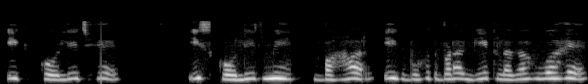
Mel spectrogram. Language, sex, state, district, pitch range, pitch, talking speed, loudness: Hindi, female, Uttar Pradesh, Etah, 235-275 Hz, 255 Hz, 145 wpm, -18 LUFS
